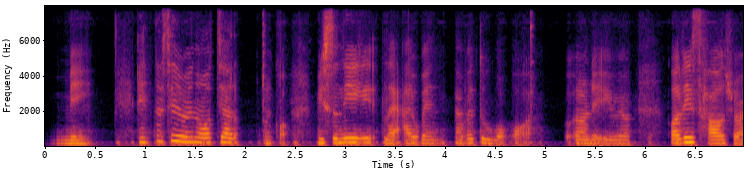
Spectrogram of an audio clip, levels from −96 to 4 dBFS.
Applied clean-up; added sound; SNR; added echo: neural mask model RNNoise.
